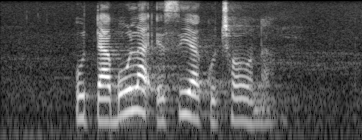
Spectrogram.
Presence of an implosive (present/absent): present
